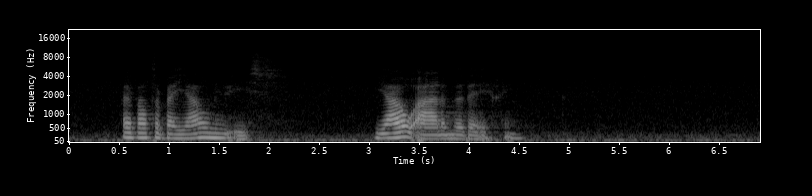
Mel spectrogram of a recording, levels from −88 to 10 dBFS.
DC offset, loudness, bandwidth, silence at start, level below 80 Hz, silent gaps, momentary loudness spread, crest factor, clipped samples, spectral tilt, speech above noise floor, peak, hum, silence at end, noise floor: under 0.1%; -38 LUFS; 8.6 kHz; 0.15 s; -62 dBFS; none; 18 LU; 22 dB; under 0.1%; -9 dB/octave; 26 dB; -20 dBFS; none; 0.4 s; -63 dBFS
